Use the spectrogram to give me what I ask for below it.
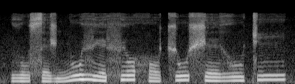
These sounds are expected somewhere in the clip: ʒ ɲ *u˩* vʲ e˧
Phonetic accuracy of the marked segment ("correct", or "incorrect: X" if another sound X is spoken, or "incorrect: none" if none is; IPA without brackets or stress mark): incorrect: u˥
